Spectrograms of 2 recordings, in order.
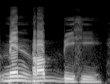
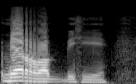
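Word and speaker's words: مِن رَّبِّهِ: ro maka di sini jangan dibaca Min rbihi tapi diganti menjadi mirbihi Bagaimana langkah membacanya langkah pertama suara nunnya dimasukkan ke ro dan diganti menjadi R maka menjadi mirro maka menjadi diganti dengan ro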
